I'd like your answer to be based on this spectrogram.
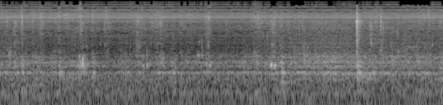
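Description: Sikhye, a Korean sweet rice drink with sugar added, simmering in a pot, giving a steady low bubbling patter with occasional soft pops and clinks, no voices.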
